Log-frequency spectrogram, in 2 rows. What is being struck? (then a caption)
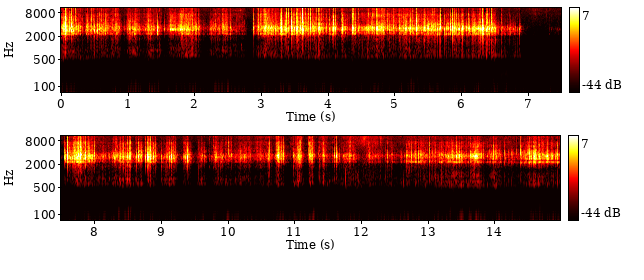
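Plastic moon lamp sphere. Long nails tap and scratch across the front and sides of a large, hollow, 3D-printed plastic moon lamp sphere that is lit white. The result is a steady stream of quick, bright, dry clicks and scratchy rasps that sit mostly in the high range. The sound pauses briefly about halfway through before the scratching resumes.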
